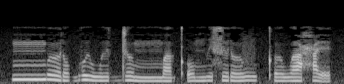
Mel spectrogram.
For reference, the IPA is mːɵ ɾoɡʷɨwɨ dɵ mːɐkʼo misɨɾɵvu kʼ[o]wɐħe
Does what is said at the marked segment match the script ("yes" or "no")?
no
